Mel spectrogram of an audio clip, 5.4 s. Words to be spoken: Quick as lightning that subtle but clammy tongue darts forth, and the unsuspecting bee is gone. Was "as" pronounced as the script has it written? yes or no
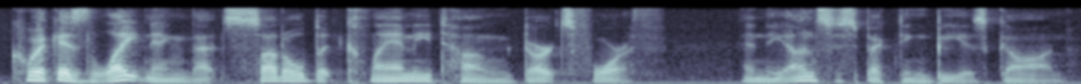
yes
